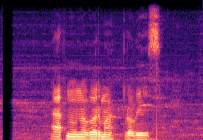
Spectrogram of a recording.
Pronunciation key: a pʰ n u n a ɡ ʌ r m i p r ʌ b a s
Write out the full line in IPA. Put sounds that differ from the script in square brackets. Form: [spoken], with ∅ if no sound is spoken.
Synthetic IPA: a pʰ n [o] n [ʌ] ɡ ʌ r m [a] p r ʌ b [e] s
